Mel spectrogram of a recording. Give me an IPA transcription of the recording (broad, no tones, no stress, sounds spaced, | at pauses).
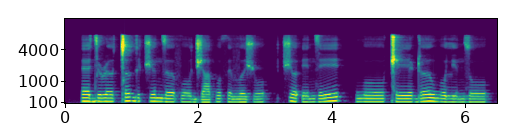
ɛ dʲ o ɭ əː ǀ ə ɡ ɘ t͡ʃ ɘ n z əː f oː d͡ʒ a p o θ ɘ v ə ʃ o | t͡ʃ ə ʔ e n z eː | w oː ǁ eː ɖ əː w o lʲ ɘ n z o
